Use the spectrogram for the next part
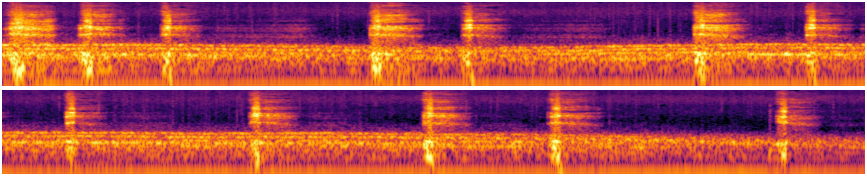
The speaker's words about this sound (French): Une fumée blanche sort du tombeau qui a une odeur désagréable. Ça les fait tousser.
